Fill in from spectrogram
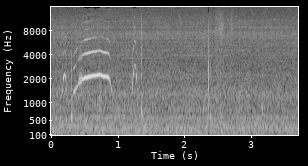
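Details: A raft of Harlequin Ducks at the south end of Middleton Island, Gulf of Alaska, May–August 2005, gives a squeaky, mouse-like rising and falling whistle, then a few short high squeaks, over steady surf and wind rumble.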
